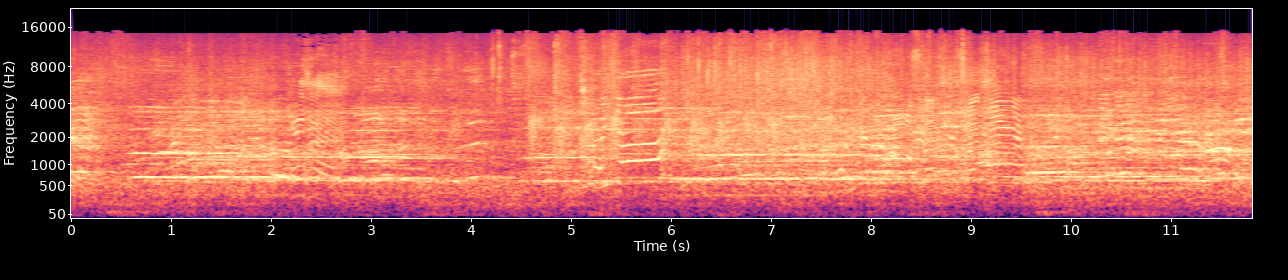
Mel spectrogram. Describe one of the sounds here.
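A crowd of spectators shouts and cheers throughout a large echoing hall.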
